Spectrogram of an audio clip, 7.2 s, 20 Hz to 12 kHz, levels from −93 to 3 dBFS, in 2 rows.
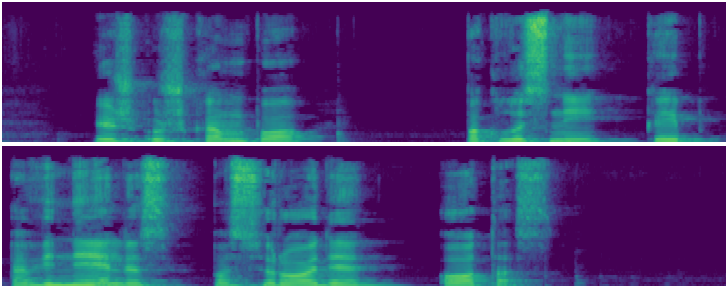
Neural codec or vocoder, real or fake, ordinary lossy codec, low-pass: none; real; MP3, 64 kbps; 10.8 kHz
